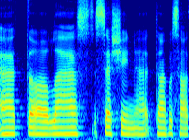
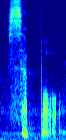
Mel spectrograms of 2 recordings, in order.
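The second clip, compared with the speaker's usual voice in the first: normal talking voice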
